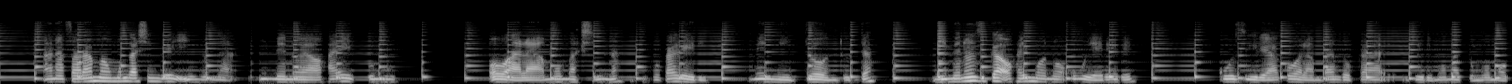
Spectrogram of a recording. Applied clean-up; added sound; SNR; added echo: neural mask model RNNoise.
